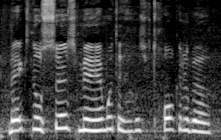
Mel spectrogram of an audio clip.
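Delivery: high put-on heckler voice; squeaky, incredulous side character; baffled onlooker. Plays onlooker commenting on himself.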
